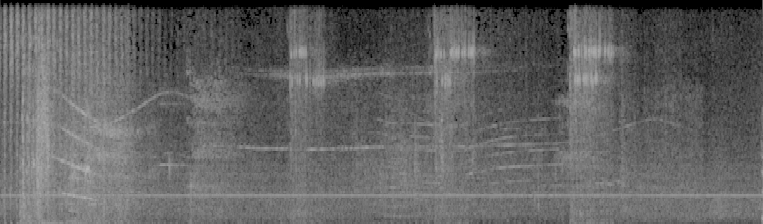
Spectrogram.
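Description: Wind rushes past steadily.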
